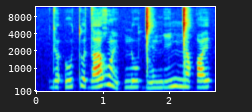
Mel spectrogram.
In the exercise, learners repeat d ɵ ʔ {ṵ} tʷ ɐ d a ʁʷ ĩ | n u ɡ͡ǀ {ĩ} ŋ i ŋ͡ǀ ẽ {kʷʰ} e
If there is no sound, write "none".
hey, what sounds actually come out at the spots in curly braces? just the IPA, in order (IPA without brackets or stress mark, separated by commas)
u, ẽ, qʷ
